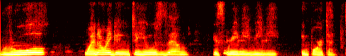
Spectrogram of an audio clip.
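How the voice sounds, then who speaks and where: Music plays in the background as a woman speaks at a fairly high pitch, with a dry, close sound and no echo. She talks at a fairly slow pace with fairly even intonation and long, frequent pauses. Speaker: English teacher. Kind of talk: tutorial. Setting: live stream.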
